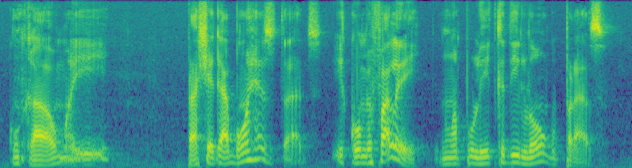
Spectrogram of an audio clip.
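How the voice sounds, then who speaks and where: With vocal fry and a dark, mellow tone, a man speaks at a moderate pace. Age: 60s. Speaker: business association president. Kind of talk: radio interview.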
